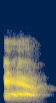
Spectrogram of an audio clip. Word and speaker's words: heir: Air, when you say he is the heir apparent, it's not hair, it is air. The H is silent.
